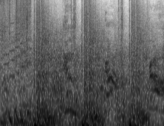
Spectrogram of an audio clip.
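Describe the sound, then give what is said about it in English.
Dense rapid gunfire with bullets pounding into a body during a shootout by an adobe wall, loud crackling bursts packed tightly together with a few heavier thumps standing out. “bullets pounded into Steve Lachlan's body, making him do a jittery little dance”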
